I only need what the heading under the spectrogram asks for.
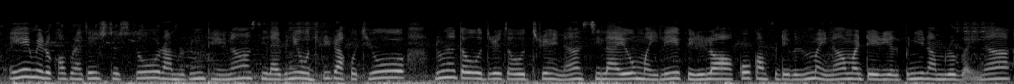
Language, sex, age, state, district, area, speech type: Nepali, female, 30-45, West Bengal, Alipurduar, urban, spontaneous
